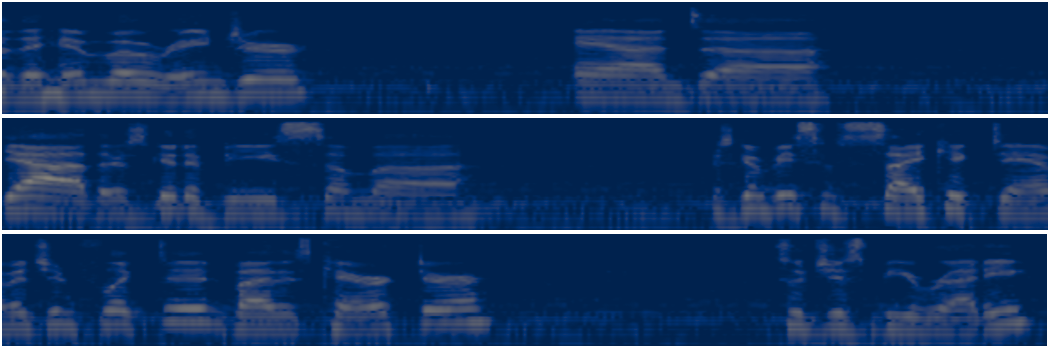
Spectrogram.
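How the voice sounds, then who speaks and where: A woman hosting a co-op game stream, chatting casually and thanking viewers in an upbeat way. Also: medium pitch. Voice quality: chatty, upbeat sign-offs. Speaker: streamer and host.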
